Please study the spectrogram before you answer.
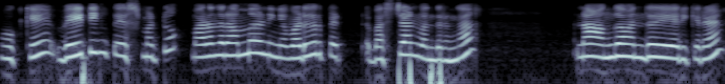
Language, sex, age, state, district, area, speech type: Tamil, female, 18-30, Tamil Nadu, Tiruchirappalli, rural, spontaneous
